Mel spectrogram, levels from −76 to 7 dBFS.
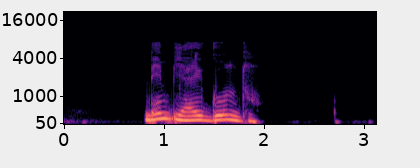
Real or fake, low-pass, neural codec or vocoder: real; 7.2 kHz; none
